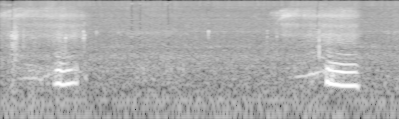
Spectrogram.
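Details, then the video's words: Sleeping cat Amy gives two steady whistling snores about two and a half seconds apart, each wrapped in an airy breath sound, with a hushed room between them. "Amy Purring & Snoring"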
